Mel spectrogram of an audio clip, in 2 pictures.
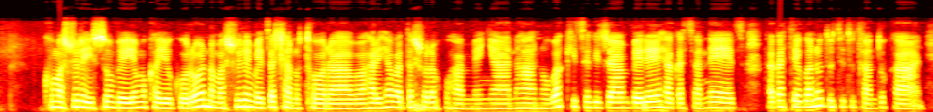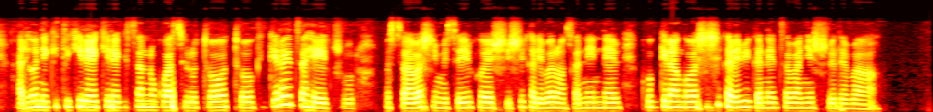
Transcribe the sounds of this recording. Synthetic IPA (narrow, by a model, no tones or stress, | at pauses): kumaʃuːɾe̞jisuːmbujejomukajoɡo̞ɾo̞namaʃuːɾe̞me̞ːzat͡ʃaːnutʰo̞ɾaβaɦaɾiɦaβadaʃo̞βoɾakuɦame̞ɲanahaːn̥huβakʰit͡se̞kid͡ʒaːmbe̞ɾe̞ɦaɡasane̞ːzḁhaɡate̞ɡwanudutitutʰaːndukʰaːɲehaɾiho̞niɡitikiɾe̞kiɾe̞ɡisanuɡwaːt͡siɾutʰo̞ːtʰo̞kiɡ̥eɾaizaɦe̞ːd͡ʒuɾoβasaβaβaʃimit͡se̞juːkojaʃiʃikaɾeβaɾoːnsaniːn̥he̞βe̞kuɡiɾaŋɡoβaʃiʃikaɾeβiɡane̞ːzaβaɲe̞ʃuːɾe̞βaːho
